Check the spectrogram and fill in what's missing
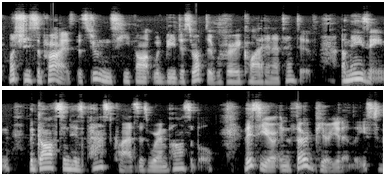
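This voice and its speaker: A man's voice: medium pitch, slightly rough. A man narrating a mock dramatic reading with sarcastic, theatrical commentary. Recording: dull lo-fi recording.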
